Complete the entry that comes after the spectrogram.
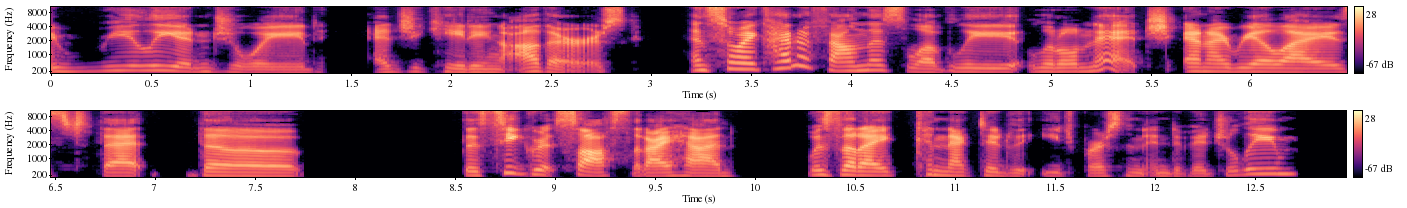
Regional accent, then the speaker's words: California, United States; and I was from California. And so after I graduated, I went back

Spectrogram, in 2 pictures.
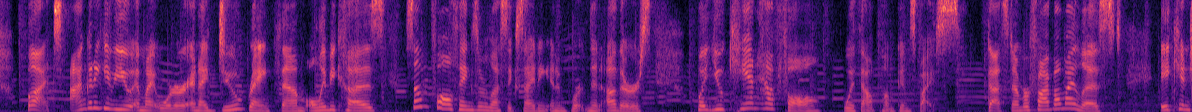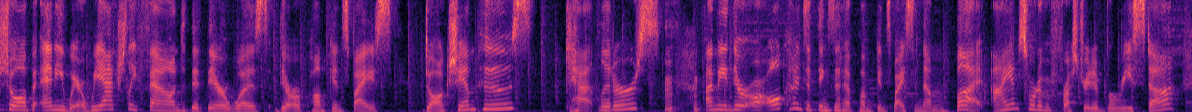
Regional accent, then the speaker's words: Florida, United States; I'm from Florida, so I mean, once it's below 70, I am bundling up.

